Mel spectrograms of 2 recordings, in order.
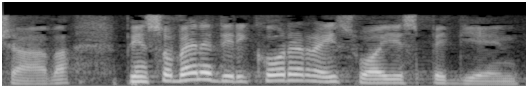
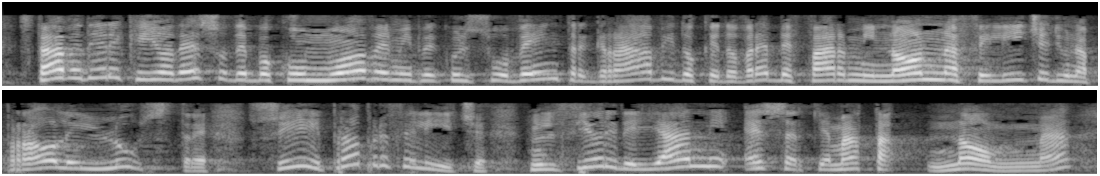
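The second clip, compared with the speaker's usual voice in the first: scornful goddess; 5 semitones higher than usual. Acted. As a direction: sneer and threaten like a cruel queen. Venus mocks and threatens Psyche.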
